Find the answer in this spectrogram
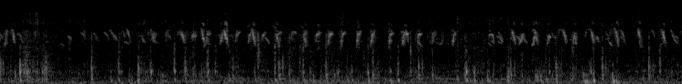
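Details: Newly hatched day-old Darag native chicks, fifteen in the group, peeping together: a dense stream of short, high, downslurred cheeps overlapping continuously, with scattered soft tapping and scuffling beneath.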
